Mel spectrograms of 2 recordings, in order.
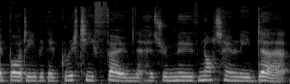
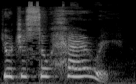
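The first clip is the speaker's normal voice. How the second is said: much higher piping Capitol voice; high fluting Capitol accent, rising at the end; silly Capitol accent; 13 semitones higher, 3 dB louder than usual. A narrator's reading. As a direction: trill it in the airy Capitol accent. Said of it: "she pipes in her silly capital accent".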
